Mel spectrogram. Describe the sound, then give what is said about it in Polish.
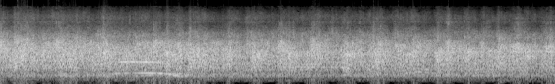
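Steady, loud applause from a large audience, a dense wash of clapping hands that holds at an even level for several seconds without pause. “Może jakieś brawa dla nich tutaj przy okazji, tak?”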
